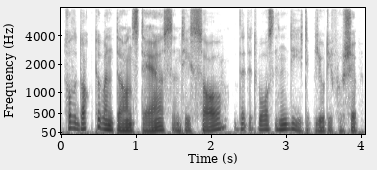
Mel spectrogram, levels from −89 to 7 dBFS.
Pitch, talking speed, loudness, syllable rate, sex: 100 Hz, 220 wpm, -20 LUFS, 5.2 syllables/s, male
